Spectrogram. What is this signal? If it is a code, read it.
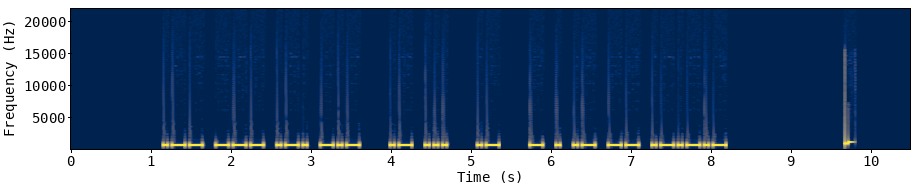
Morse code, heard as a keyed tone, about 22 wpm, 700 Hz. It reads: WORK AS A TEAM.
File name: practice / 22wpm / Sentences with 2-Word Phrases - 22wpm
